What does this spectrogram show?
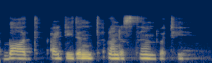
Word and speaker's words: ض: So when you actually like pronounce it, so I want you guys to say ض. When you feel your tongue, where do you feel it? It's at the roof of the hard part of the mouth, right?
